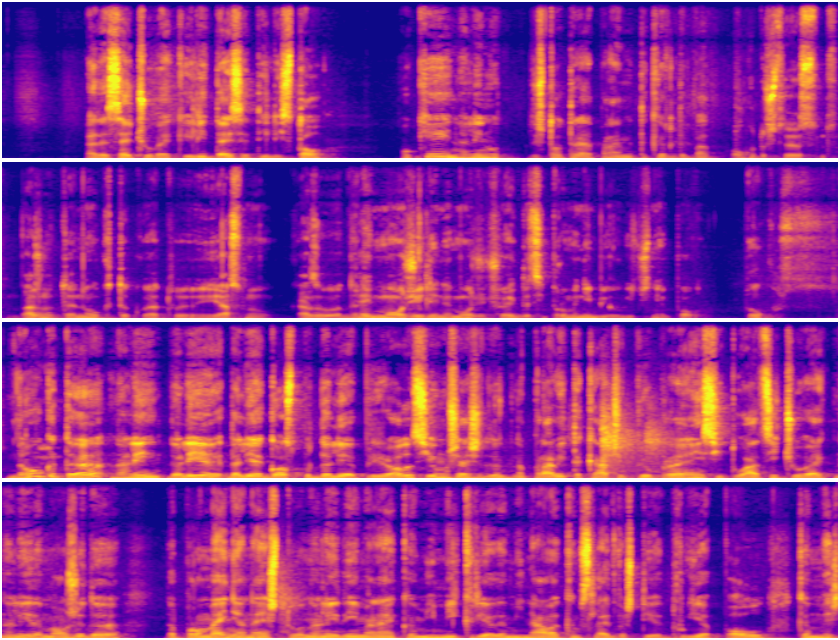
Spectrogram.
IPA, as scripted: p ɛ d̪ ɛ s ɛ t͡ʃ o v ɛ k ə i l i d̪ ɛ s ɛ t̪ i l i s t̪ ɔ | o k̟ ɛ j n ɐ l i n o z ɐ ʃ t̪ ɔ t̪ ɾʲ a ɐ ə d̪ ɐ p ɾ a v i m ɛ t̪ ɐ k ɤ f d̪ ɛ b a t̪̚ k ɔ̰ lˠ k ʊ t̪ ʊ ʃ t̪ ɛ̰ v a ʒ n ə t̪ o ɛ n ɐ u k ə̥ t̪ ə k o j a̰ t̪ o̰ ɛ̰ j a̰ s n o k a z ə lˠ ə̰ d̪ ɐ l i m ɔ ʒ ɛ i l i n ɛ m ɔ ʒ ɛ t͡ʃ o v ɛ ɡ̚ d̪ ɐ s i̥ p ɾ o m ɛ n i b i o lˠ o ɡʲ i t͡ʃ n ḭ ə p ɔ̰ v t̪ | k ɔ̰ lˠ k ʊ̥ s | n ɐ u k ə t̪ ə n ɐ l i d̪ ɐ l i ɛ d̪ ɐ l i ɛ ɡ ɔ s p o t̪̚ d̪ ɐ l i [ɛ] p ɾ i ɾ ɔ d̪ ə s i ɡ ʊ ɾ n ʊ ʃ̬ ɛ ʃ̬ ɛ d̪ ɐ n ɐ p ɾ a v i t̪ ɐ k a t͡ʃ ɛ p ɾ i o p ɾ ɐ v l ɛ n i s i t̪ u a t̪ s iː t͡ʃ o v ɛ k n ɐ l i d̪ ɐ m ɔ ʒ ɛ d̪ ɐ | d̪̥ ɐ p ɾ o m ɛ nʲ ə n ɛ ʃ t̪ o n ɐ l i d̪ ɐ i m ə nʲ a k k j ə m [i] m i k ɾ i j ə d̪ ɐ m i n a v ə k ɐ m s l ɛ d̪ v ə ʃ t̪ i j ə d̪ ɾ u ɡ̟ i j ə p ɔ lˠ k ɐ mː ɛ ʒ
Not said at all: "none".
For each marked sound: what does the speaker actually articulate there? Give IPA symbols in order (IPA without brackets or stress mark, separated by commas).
ɛ, i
